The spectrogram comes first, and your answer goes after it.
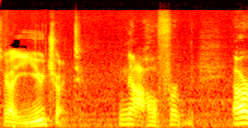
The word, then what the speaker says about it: Utrecht: Is that how you pronounce it? It's Utrecht. It's got Utrecht.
